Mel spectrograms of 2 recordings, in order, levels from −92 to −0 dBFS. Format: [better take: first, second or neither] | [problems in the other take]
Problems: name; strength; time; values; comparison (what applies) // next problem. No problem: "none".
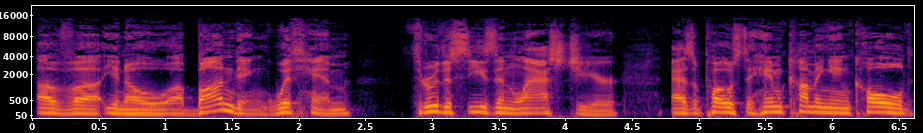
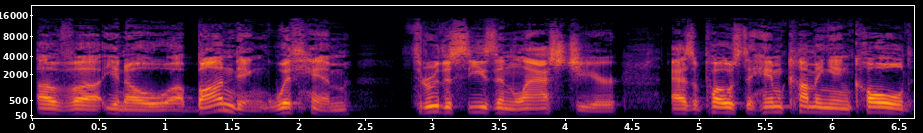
first | thin; somewhat; fading below 300 Hz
